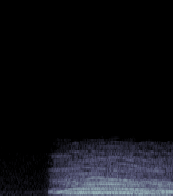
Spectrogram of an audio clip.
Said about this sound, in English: All right, that gets total applause. That gets one of these.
